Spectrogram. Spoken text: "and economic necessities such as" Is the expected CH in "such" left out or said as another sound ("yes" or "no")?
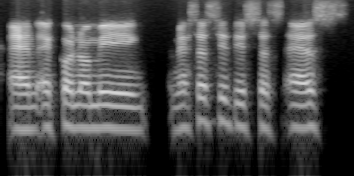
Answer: yes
